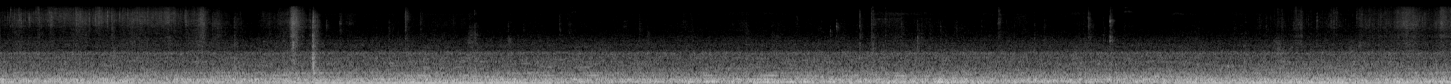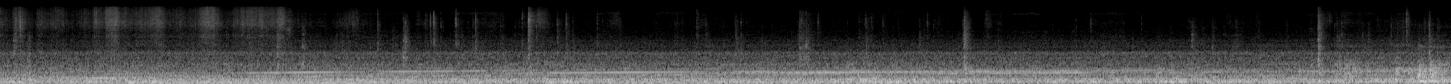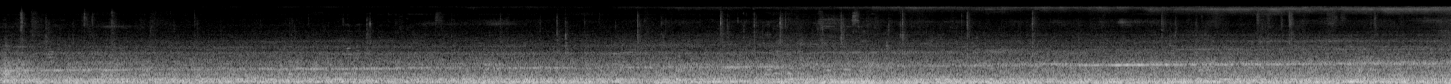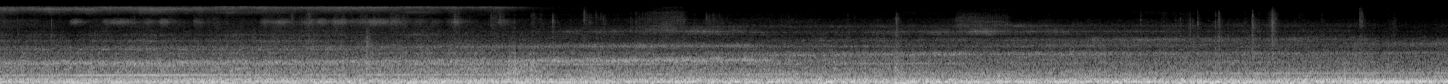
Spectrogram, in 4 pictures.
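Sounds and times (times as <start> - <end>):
train rumble: 0.0 - 58.0
train motor whine: 37.8 - 54.1.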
